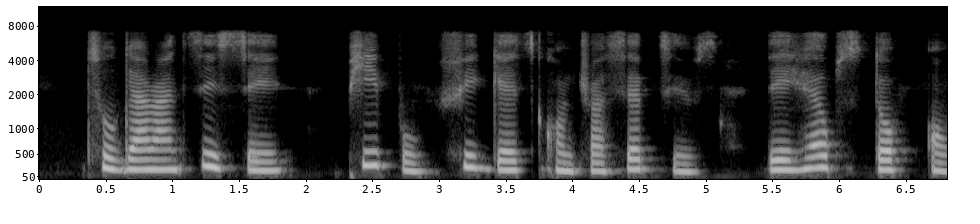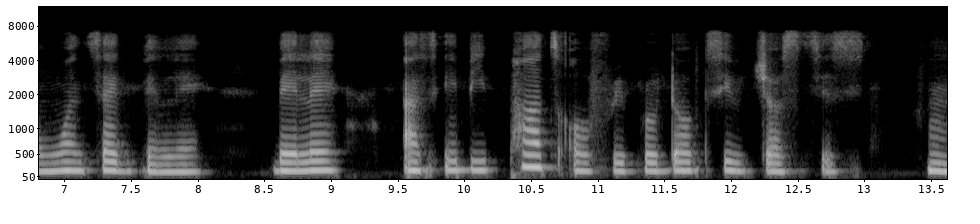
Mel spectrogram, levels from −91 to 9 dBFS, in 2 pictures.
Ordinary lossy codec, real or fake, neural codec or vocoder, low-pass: MP3, 96 kbps; fake; codec, 16 kHz, 0.9 kbps, LongCat-Audio-Codec; 7.2 kHz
